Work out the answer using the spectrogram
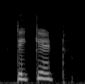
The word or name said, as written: tikat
